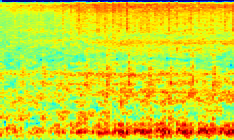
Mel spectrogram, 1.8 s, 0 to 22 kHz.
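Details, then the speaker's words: 1973 International 1110 4x4 pickup on first start after sitting: the freshly started V8 idles with a sharp, rapid puffing tick over the rumble, an exhaust leak at an apparently cracked donut gasket; otherwise it runs well. "Oh yeah, fires right up. Is an exhaust leak"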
